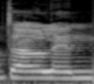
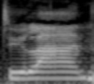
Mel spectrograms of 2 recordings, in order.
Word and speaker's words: Doolan: It's just Jessica Doolan. A lot of people get my second name wrong. It's D-O-O-L-A-N. Not Dolan, not Doolan.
